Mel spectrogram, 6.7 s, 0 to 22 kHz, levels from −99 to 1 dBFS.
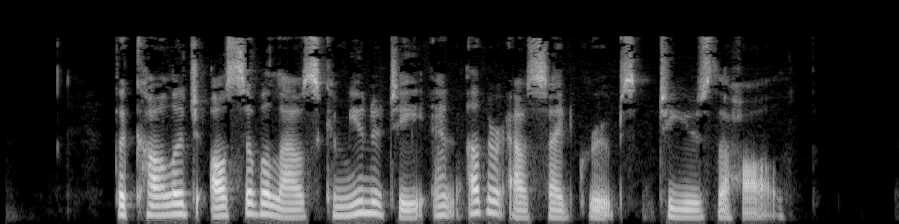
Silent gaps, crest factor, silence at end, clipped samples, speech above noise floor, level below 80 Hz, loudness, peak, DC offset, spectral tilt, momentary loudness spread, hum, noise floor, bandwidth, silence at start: none; 20 dB; 0.9 s; under 0.1%; over 69 dB; -68 dBFS; -21 LUFS; -2 dBFS; under 0.1%; -4.5 dB/octave; 7 LU; none; under -90 dBFS; 11.5 kHz; 0.85 s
